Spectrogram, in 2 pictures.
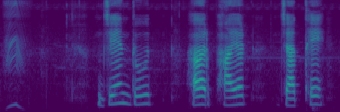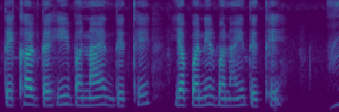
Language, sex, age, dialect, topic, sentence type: Chhattisgarhi, female, 31-35, Northern/Bhandar, agriculture, statement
